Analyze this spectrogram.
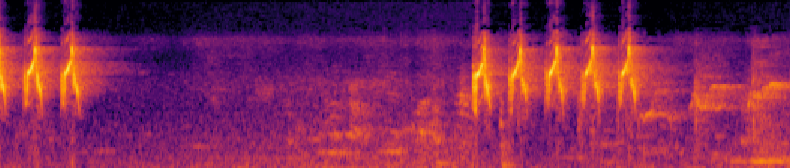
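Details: Bar-winged prinia trilling in ngebren style to set other prinias singing. A pair of sharp notes, a long quiet pause, then five rapid ringing notes, ending with a few soft thin chirps.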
